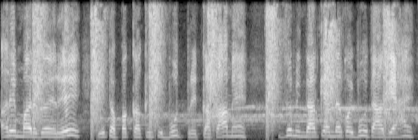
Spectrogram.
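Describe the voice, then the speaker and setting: A woman's voice: a little high, steady tone, moderate pace, over music, voice pushed up, close to an everyday voice. A woman voicing an anxious, superstitious village man, exclaiming fearfully in a story. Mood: panicked. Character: panicky, superstitious village men.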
